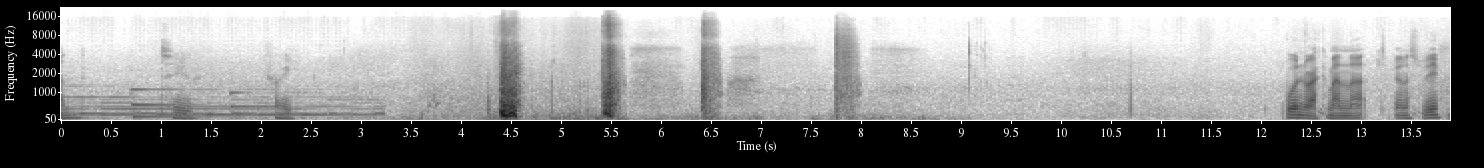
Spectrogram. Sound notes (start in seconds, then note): 4.3 spit; 7.7 another weak spit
